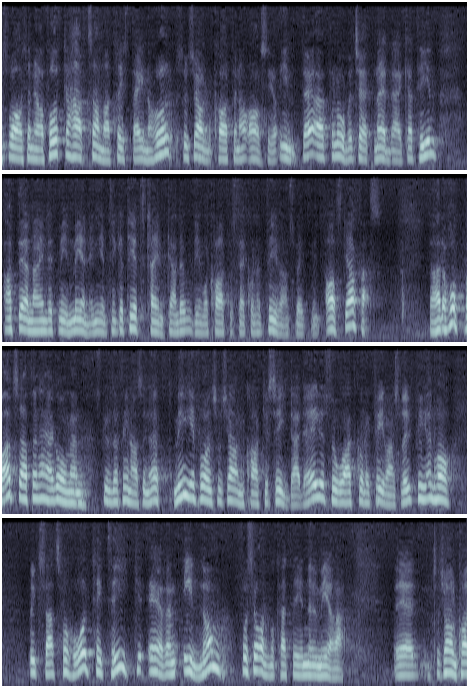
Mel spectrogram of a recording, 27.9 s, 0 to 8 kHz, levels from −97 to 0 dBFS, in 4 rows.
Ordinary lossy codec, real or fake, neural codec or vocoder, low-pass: none; fake; codec, 16 kHz, 1.1 kbps, Voila-Tokenizer; none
